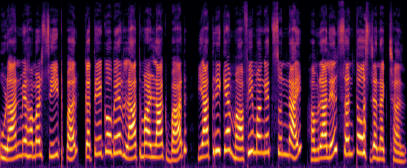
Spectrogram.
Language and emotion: Maithili, happy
